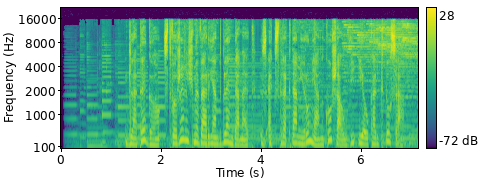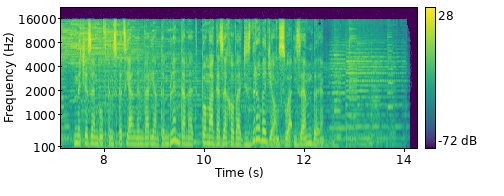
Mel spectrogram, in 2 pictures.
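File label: Polish, female, commercial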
